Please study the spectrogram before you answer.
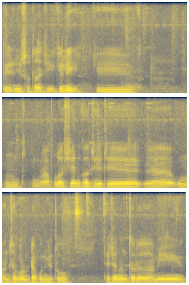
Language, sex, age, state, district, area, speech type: Marathi, male, 45-60, Maharashtra, Amravati, rural, spontaneous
